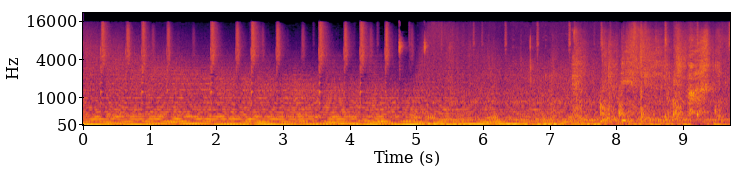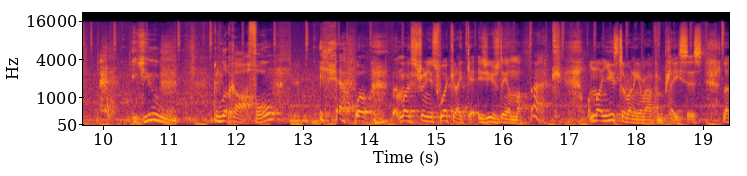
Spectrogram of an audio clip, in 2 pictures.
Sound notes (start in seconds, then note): 7.8 panting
